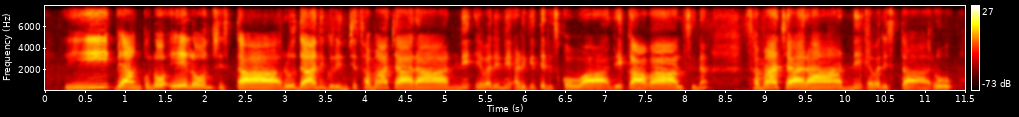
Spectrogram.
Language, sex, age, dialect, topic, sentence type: Telugu, female, 18-24, Telangana, banking, question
